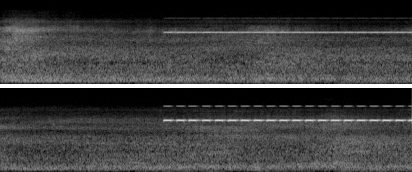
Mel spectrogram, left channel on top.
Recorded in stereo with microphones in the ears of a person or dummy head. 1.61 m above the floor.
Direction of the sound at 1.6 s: 25° right (ahead or behind).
